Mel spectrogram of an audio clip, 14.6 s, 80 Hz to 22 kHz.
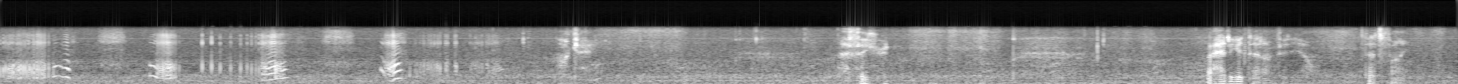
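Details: Newborn snoring on his first night in hospital, about 3:45 a.m.: soft, rattly snoring noises with quick breaths in a quiet room.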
